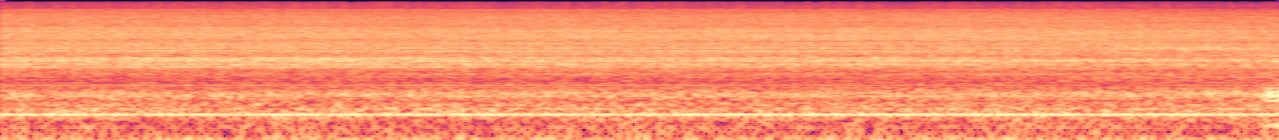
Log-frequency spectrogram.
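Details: Hayward propane pool heater after gas valve replacement: even, steady burner roar with a constant low hum and no grinding or rattle. It had ground on start-up and then failed to fire from a faulty propane valve; now firing normally.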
